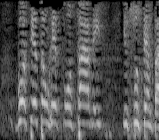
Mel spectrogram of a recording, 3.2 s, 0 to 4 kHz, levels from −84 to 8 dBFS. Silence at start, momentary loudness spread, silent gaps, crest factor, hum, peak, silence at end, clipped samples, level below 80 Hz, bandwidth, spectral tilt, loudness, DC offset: 0.2 s; 9 LU; none; 16 dB; none; -4 dBFS; 0 s; under 0.1%; -38 dBFS; 4 kHz; -9.5 dB/octave; -19 LUFS; under 0.1%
